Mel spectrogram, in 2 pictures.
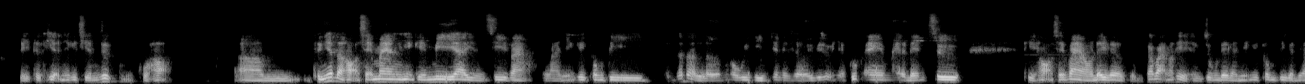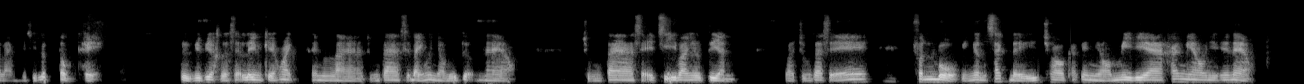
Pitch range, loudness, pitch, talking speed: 100-115 Hz, -20 LUFS, 105 Hz, 265 wpm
